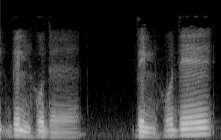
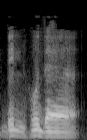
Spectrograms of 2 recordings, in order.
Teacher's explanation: التقليل يكون أقل من الإمالة، ليست ممالة كثيرا إلى الياء بل قليلا · Shown in: first take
